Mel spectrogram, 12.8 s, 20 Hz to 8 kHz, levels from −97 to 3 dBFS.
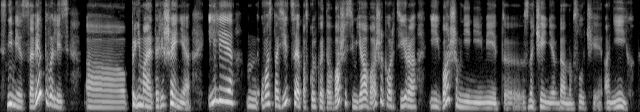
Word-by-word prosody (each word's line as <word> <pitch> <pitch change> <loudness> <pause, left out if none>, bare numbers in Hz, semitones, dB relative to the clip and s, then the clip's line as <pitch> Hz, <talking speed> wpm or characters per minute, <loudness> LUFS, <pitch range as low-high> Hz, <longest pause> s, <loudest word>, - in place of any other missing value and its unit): с - - -8
ними 215 -9 +4
советовались, 170 - +2 0.3
а, 150 -2 -5
принимая 205 -7 +3
это 180 - -4
решение, 195 - +3 0.3
или, 305 +2 +6 0.3
м, 185 -2 -5
у - - -4
вас 250 +2 +2
позиция: 255 - +2
поскольку 175 +1 -4
это 140 -3 -3
ваша 260 - +2
семья, 180 -4 0
ваша 310 - -1
квартира 185 -2 -1 0.2
и 180 -3 -2
ваше 320 - +1
мнение 145 -4 -2
имеет, 135 -2 -2
э, 135 - -9
значение 150 -3 -1
в - - -7
данном 130 -3 -3
случае, 140 0 -10
а 145 - -6
не 155 +4 -1
их? 135 - -15
170 Hz, 140 wpm, -23 LUFS, 150-210 Hz, 0.3 s, или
